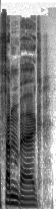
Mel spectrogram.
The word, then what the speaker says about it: Thunberg: Well, and I would say to them, first of all, it's pronounced Thunberg. Can't help it. Sorry. Overactive feedback gland. Scandinavian.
